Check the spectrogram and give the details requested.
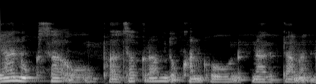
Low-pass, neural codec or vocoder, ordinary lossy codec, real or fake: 7.2 kHz; codec, 44.1 kHz, 7.8 kbps, Pupu-Codec; none; fake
